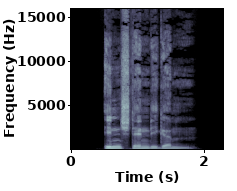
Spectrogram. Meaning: strong dative masculine/neuter singular of inständig
- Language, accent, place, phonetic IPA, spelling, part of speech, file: German, Germany, Berlin, [ˈɪnˌʃtɛndɪɡəm], inständigem, adjective, De-inständigem.ogg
